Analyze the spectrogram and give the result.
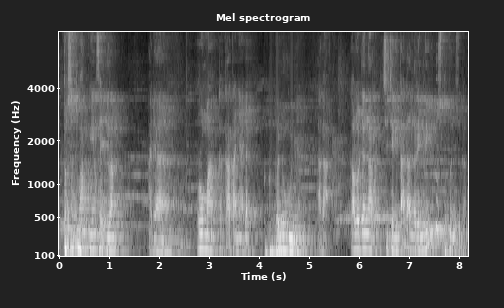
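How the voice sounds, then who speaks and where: A man preaching a Sunday sermon as pastor, telling stories and swinging between loud exclamations and quiet asides. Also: medium pitch, fast, soft background music. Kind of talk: Pentecostal sermon with storytelling. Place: church sanctuary. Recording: very echoey church hall.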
